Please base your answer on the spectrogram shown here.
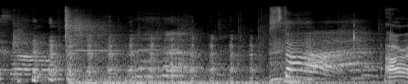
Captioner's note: laughs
